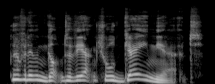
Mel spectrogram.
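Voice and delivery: put-on high, quick whiny boy's voice; rushing out a child's complaint; whining. A narrator's reading. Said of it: "Obi-Wan whines".

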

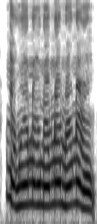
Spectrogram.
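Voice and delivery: rapid, high, loud elf refusal; frantic little creature protesting; exclaiming house elf. A narrator's reading. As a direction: squeal it in horror. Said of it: "he exclaimed".

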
